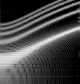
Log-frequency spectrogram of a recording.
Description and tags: jsyd mario slide
Synthesized version of a sound effect from Super Mario brothers. I analyzed a recording of the original sound and then synthesized a facsimile using my own JSyd software.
